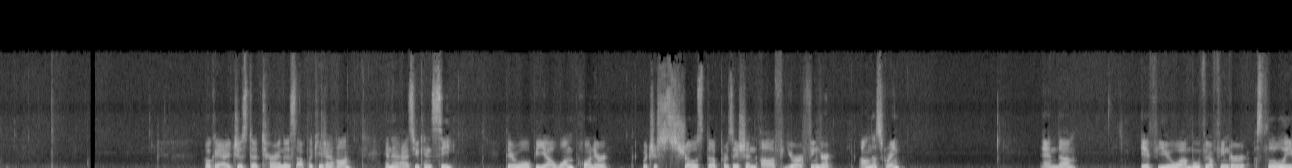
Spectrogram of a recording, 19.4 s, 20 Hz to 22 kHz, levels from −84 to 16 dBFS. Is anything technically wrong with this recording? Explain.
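Yes. Gain pumping runs through the whole clip: the gain is pulled down each time a loud sound arrives and recovers afterwards, swinging by roughly 5 dB. The likely cause is input gain set far too high for the microphone, with a fast limiter or compressor clamping down on each peak and releasing in the pauses. Loud and quiet passages sit unnaturally close in level, giving a squashed, breathing quality.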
